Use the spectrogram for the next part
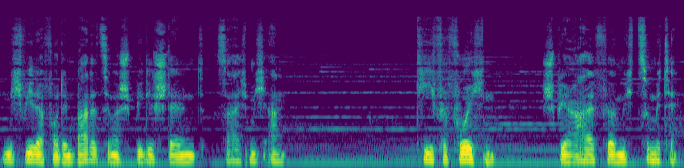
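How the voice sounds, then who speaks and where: A man reads a first-person horror story in a measured, ominous voice pitched slightly low. Faint music plays beneath his steady narration.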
